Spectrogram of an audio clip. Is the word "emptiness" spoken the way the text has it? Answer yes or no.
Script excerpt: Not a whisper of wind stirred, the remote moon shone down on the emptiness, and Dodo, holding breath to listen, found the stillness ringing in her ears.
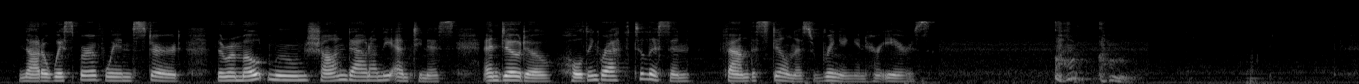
yes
